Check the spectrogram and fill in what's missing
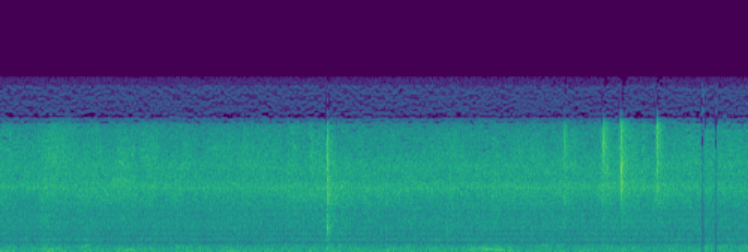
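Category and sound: sound effect, airplane engine sound effect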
